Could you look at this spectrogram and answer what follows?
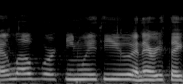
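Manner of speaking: mock ugly crying. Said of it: "ugly crying".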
